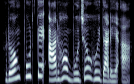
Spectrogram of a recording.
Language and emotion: Santali, neutral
